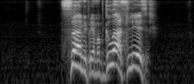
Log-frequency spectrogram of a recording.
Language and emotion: Russian, angry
